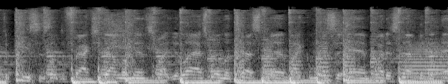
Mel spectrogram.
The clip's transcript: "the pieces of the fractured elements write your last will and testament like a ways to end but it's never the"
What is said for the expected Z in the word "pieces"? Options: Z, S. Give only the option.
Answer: Z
